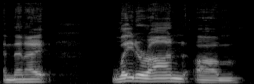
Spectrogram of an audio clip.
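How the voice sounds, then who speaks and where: A man's voice: medium pitch, slow pace, clean tone. A man being interviewed as a writer, speaking in a thoughtful, hesitant, self-effacing way in reflective conversation. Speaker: interview guest, nonfiction writer.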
